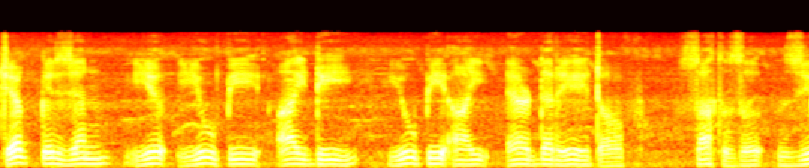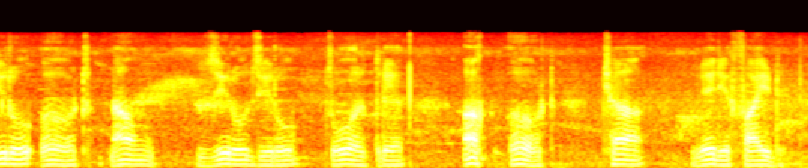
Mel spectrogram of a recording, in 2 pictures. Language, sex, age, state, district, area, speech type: Kashmiri, male, 30-45, Jammu and Kashmir, Bandipora, rural, read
